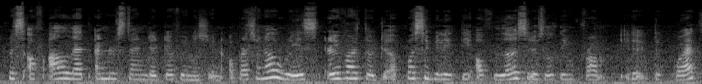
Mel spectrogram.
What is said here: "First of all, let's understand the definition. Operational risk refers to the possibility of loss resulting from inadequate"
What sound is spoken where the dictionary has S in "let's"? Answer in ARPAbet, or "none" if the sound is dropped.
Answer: none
